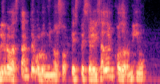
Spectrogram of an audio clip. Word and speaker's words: Codorníu: bastante voluminoso, especializado en Codorníu, vuelvo a decir Codorníu, no Codorníu, acento en la I, según el biógrafo, Codorníu, y este Codorníu fue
